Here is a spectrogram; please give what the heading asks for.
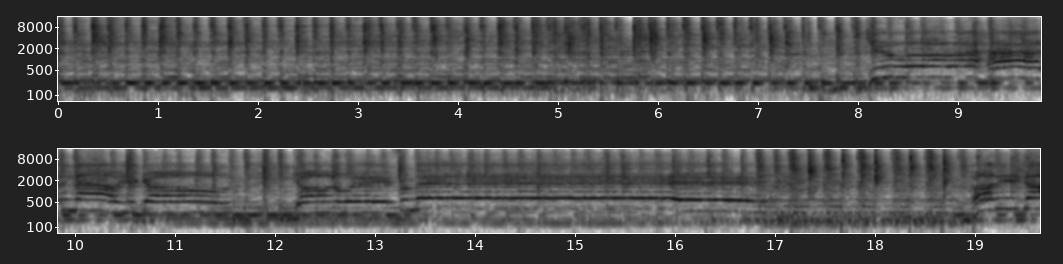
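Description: Live band music plays loudly and continuously, a dense full-band sound with drums and guitars, and a bright melodic vocal line rising and bending over it about halfway through.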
